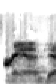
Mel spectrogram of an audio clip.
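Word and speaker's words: Farrand: My Ferrand, is it Ferrand? Is that pronounced it? My Ferrand records. – Ferrand, yeah. – Ferrand, sorry.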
